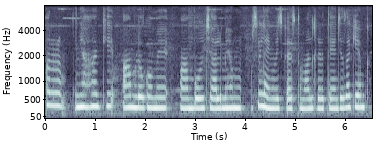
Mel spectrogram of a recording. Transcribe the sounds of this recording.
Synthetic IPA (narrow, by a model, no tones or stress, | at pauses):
ɔːɾjɐɦãkiaːmloːɡõmẽ | aːmboːlt͡ʃaːlmẽɦɐmʊsilɛ̃ːŋɡʋɪd͡ʒkaɪst̪eːmaːlkɐɾt̪eɦɛ̃d͡ʒɛːsakiɦɐmk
